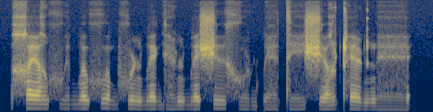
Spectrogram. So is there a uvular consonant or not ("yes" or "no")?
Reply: yes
